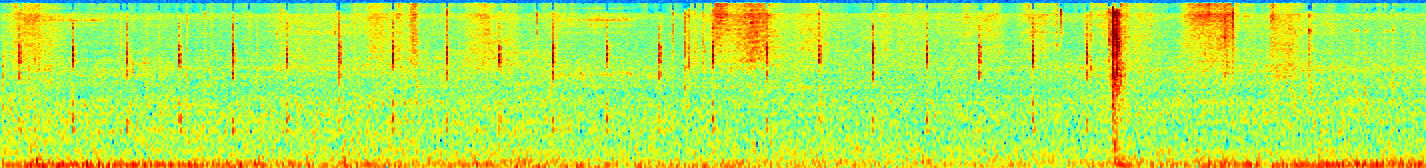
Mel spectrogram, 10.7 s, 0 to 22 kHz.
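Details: Audi A3 8V 1.4 TFSI: quick, fairly regular creaking ticks, about three or four a second, over low vehicle rumble from the front suspension. Front suspension creak.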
